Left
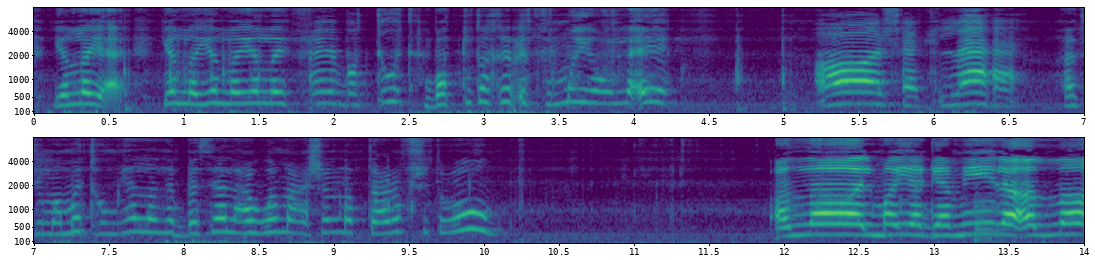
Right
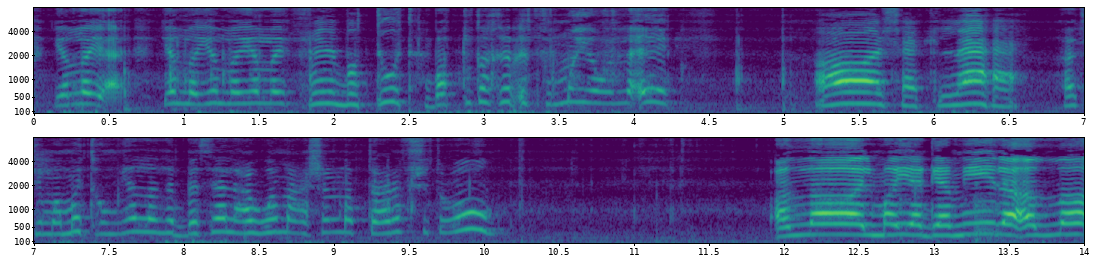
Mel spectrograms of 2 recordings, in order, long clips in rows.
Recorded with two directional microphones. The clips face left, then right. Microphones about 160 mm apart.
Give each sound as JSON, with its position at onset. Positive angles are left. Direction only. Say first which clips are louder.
{"t": 0.0, "sound": "speech", "louder": "left 3 dB", "side_deg": 20}
{"t": 1.8, "sound": "speech", "louder": "right 5 dB", "side_deg": -90}
{"t": 2.6, "sound": "speech", "louder": "left 2 dB", "side_deg": 15}
{"t": 5.2, "sound": "a child's voice", "louder": "right 4 dB", "side_deg": -50}
{"t": 6.8, "sound": "a woman's voice", "louder": "right 1 dB", "side_deg": -5}
{"t": 11.9, "sound": "speech", "louder": "left 1 dB", "side_deg": -10}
